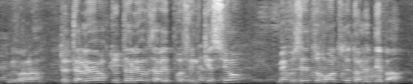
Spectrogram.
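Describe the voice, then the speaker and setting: Man, meeting moderator, halting and rambling, high pitch, heavy crowd noise. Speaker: event moderator.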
